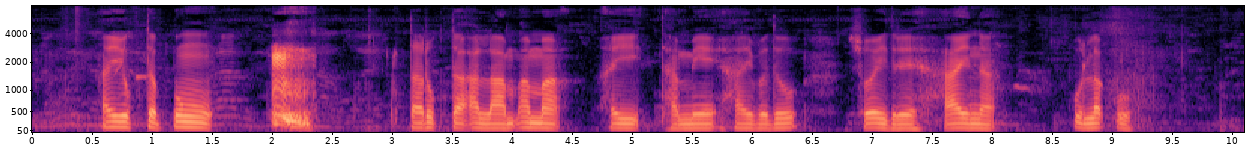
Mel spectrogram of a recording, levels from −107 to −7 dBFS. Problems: background conversations at intervals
